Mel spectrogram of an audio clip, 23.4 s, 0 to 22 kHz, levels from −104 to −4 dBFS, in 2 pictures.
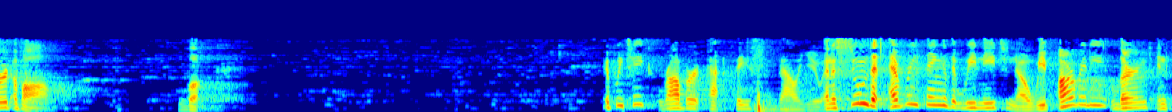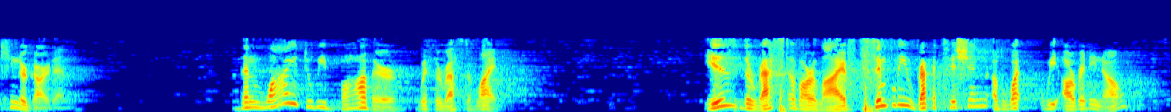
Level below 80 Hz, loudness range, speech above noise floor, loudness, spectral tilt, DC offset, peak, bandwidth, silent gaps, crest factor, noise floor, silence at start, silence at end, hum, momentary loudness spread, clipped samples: -60 dBFS; 17 LU; 56 dB; -29 LUFS; -3.5 dB/octave; under 0.1%; -4 dBFS; 5.4 kHz; 13.15-13.21 s, 13.30-13.34 s; 28 dB; -86 dBFS; 0 s; 0.45 s; none; 15 LU; under 0.1%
